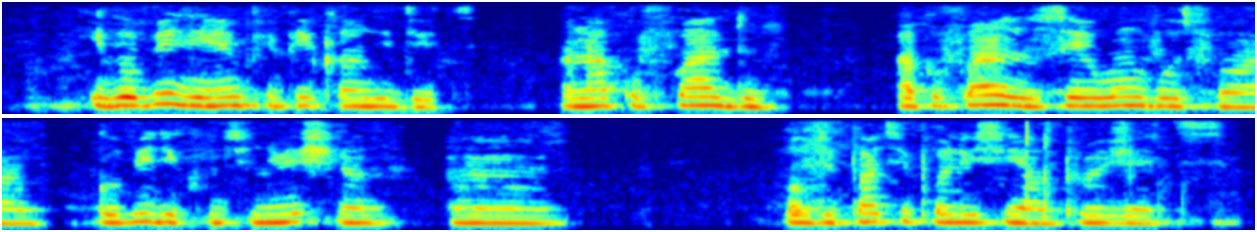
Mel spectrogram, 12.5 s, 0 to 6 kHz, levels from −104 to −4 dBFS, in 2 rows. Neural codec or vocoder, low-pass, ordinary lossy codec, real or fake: none; 5.4 kHz; none; real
